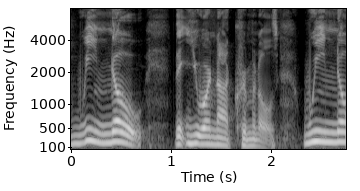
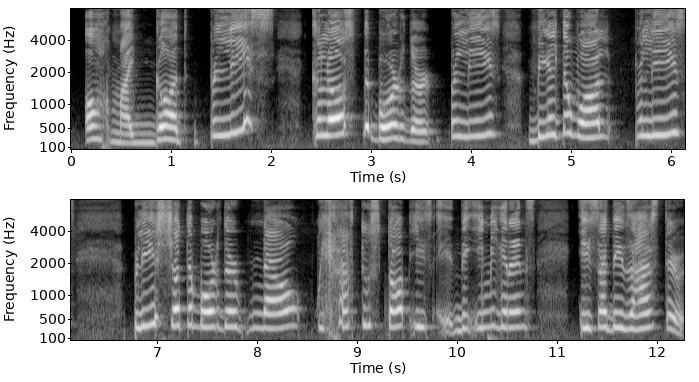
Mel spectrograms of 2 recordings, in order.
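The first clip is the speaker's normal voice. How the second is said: mock pleading, very high, loud and facetious; 12 semitones higher, 5 dB louder than usual. Mimicking people being interviewed, facetiously imitating interviewees. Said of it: "I'm going to say it like this, kind of facetiously".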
